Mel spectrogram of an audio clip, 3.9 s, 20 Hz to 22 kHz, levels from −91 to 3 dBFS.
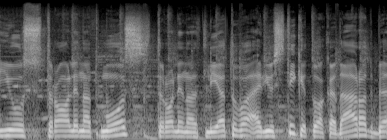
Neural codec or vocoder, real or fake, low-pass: none; real; 19.8 kHz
